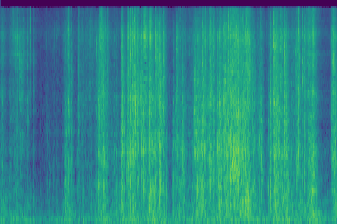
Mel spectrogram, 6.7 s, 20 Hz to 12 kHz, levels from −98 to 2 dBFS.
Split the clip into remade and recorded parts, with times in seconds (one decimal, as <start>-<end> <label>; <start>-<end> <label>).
0.0-0.8 remade; 0.8-6.1 recorded; 6.1-6.7 remade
